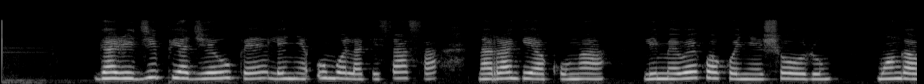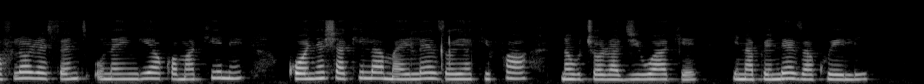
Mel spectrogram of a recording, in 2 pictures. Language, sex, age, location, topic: Swahili, female, 18-24, Nairobi, finance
